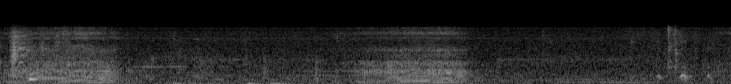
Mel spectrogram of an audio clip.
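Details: Two rough, rattling snores with quiet breathing between them over faint room noise; snoring.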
